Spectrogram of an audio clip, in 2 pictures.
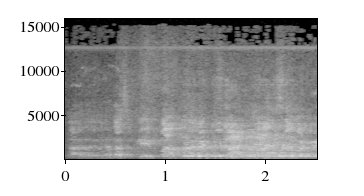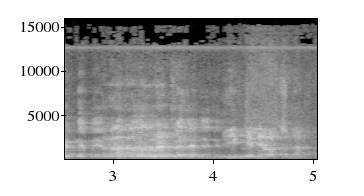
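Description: A group of men clap their hands in a large hall.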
